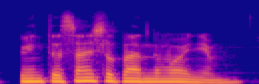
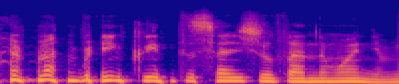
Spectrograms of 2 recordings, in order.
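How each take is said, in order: First: Said in the usual way. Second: Laughing. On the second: Real, not acted. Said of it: "Yes, quintessential pandemonium".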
